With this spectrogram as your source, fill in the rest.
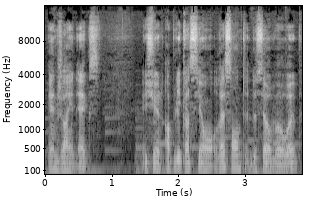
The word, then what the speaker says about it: nginx: apache un gain ni ganks prononcer engine ex applications récentes de serveurs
